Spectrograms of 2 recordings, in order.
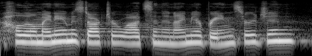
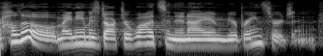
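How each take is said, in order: First: Each phrase lifting up at the end like a question; rising tone. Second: Steady, each phrase settling down to a firm close; falling tone. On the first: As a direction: sound unsure by letting the pitch climb. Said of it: "when his tone of voice goes up". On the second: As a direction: sound sure by letting the pitch drop. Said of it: "when his tone of voice goes down". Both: Shown as a demonstration.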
